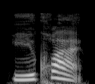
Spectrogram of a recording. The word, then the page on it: 愉快: yú kuài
